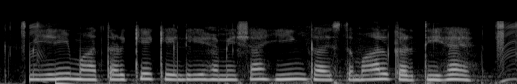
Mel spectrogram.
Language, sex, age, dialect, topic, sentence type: Hindi, female, 25-30, Awadhi Bundeli, agriculture, statement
